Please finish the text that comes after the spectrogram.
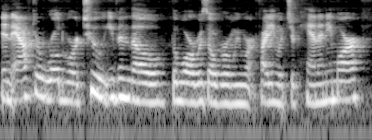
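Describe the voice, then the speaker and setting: Woman, elementary school teacher, very bright voice, expressive read-aloud, explanatory lesson delivery. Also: lowish voice, a little fast, rough recording.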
